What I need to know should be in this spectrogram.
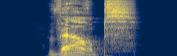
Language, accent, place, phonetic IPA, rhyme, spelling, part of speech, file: German, Germany, Berlin, [vɛʁps], -ɛʁps, Verbs, noun, De-Verbs.ogg
- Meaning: genitive singular of Verb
